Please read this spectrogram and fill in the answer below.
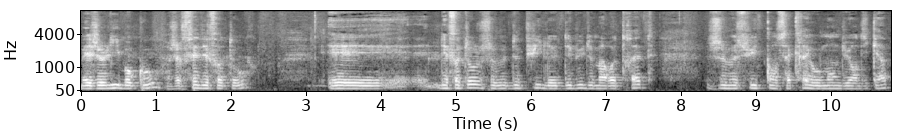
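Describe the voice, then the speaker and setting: A man speaks at a very slow pace with long, frequent pauses, his medium-pitched voice monotone and flat. Noticeable background noise runs behind him. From France, Charente-Maritime (Rochefort). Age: 70s. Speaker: retired photographer. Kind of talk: interview.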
